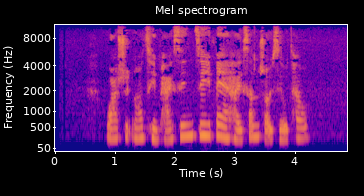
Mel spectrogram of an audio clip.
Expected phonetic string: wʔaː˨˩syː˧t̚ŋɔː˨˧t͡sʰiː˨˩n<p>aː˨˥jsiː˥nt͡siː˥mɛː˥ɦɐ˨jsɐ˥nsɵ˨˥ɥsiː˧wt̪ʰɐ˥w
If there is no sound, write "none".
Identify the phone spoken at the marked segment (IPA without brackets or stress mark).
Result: pʰ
